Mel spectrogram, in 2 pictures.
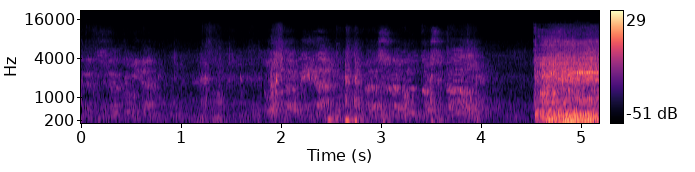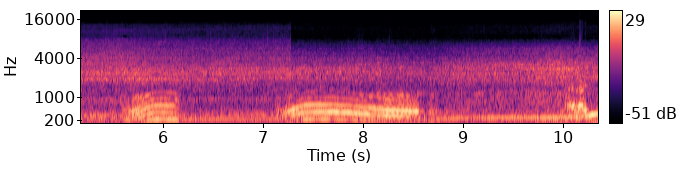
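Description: New Midea countertop blender switched on with its jar empty: the motor starts suddenly about four and a half seconds in and runs steadily with a whirring hum that steps up slightly in pitch near the end. A voice calls out twice over it.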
